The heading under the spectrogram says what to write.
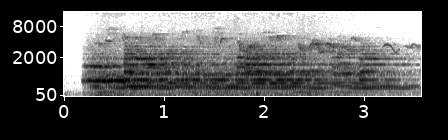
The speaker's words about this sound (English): It is a sound as old as time. Many of us associated with festivities like Christmas or with the Christian faith more generally. And if you ever find yourself in Europe, chances are you won't be too far away from the chiming of church bells.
